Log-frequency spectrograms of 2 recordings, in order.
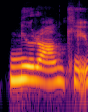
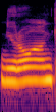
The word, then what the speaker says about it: NeurAnki: the idea or the concept of neuroni which is how I pronounce it was born well I have no idea so I'm certainly not going to correct you yeah it's a lot of people like to call it neuro an and then the other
